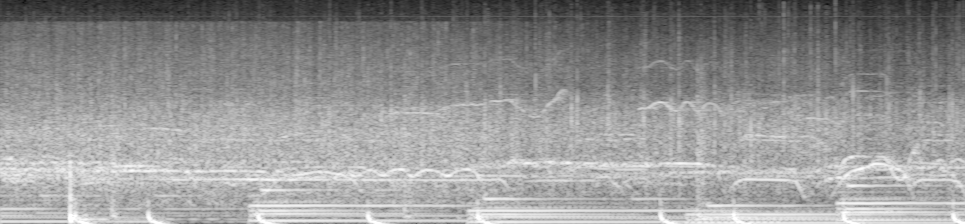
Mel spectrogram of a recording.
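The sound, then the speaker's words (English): Steady audience applause runs throughout, a dense wash of clapping layered over loud sustained low musical tones that shift pitch every couple of seconds. “We'll make us everybody applaud us.”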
